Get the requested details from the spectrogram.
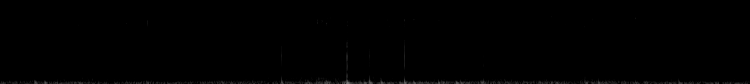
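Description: A small translucent rubber squishy ball filled with colored water gel beads is held in the fingers close to the mic and repeatedly slapped and patted with the open palm of the other hand. The result is a quiet, dense patter of low, muffled thumps with faint bright crackles and squishy clicks. A few sharper slaps stand out near the middle of the clip.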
